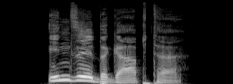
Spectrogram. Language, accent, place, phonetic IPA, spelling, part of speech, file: German, Germany, Berlin, [ˈɪnzəlbəˌɡaːptɐ], inselbegabter, adjective, De-inselbegabter.ogg
- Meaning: inflection of inselbegabt: 1. strong/mixed nominative masculine singular 2. strong genitive/dative feminine singular 3. strong genitive plural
